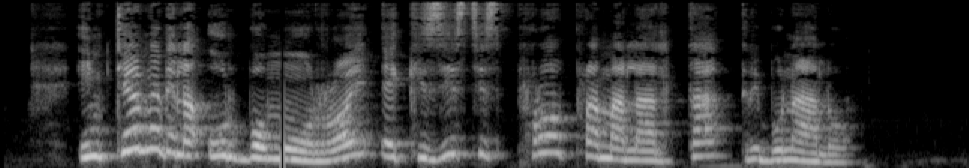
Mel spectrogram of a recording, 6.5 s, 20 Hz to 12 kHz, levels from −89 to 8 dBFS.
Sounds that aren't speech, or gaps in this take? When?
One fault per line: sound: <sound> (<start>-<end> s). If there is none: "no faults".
sound: dropout (1.9-1.9 s)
